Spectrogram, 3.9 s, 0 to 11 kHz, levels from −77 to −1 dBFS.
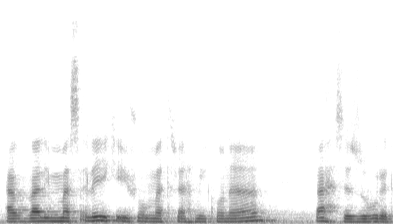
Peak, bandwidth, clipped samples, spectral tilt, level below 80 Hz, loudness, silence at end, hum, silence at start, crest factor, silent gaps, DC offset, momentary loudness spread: -12 dBFS; 8.4 kHz; under 0.1%; -8.5 dB/octave; -54 dBFS; -31 LUFS; 0 s; none; 0 s; 18 dB; none; under 0.1%; 7 LU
